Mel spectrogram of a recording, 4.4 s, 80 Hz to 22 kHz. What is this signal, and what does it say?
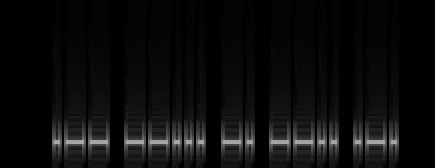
Morse code, heard as a keyed tone, about 20 wpm, 700 Hz. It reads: W7NZR
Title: USA Call Signs - 5 Characters - 20wpm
